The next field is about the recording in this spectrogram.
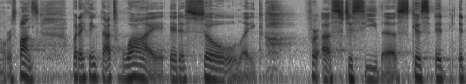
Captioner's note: gasps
